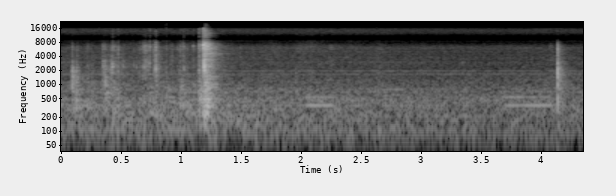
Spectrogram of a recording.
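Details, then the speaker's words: Macintosh LC III during system install from floppy: sharp clicks and brief buzzing seeks with quiet gaps, drive retrying repeatedly; floppy drive failing to read worn-out disks. "all right so the discs are shot so we're moving to plan B which is to copy the pre-installed environment from disc tools on into the system folder here"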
